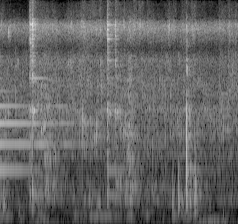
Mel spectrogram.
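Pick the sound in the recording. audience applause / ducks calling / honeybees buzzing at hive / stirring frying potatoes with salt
stirring frying potatoes with salt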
